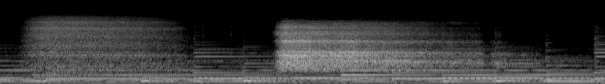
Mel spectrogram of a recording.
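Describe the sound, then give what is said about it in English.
Slow deep breathing in and out during a guided belly-breathing exercise, in through the nose and out through the mouth like breathing fire: two long, airy rushes of breath over a soft, sustained musical bed. “Let's take another 3 deep dragon breaths. Deep breath, filling up your belly, in and out.”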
